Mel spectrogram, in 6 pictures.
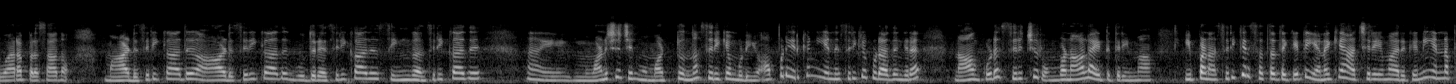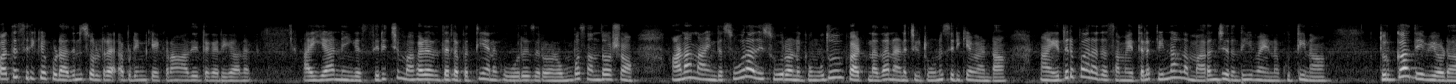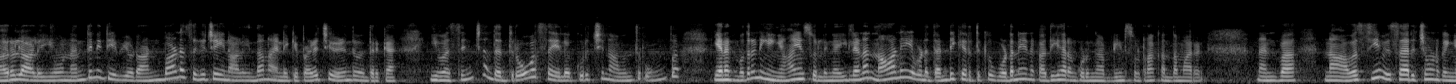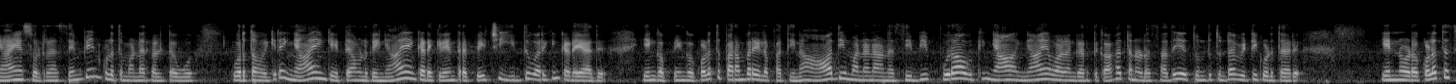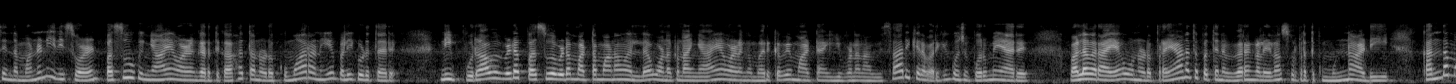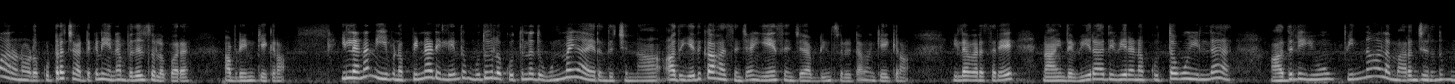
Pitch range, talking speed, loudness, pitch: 185-240 Hz, 155 wpm, -26 LUFS, 210 Hz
